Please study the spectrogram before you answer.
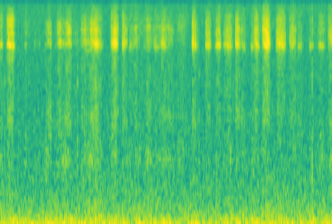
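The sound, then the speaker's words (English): Pen or pencil writing a word by hand on paper, then underlining it freehand without a ruler, heard as a quiet, steady run of many short scratching strokes with small pauses between letters. “Now, we're going to write weekend above that one.”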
